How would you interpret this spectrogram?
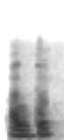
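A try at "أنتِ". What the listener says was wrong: Anti. Very good.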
